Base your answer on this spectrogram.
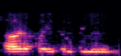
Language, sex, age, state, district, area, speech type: Hindi, male, 18-30, Uttar Pradesh, Bhadohi, rural, conversation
